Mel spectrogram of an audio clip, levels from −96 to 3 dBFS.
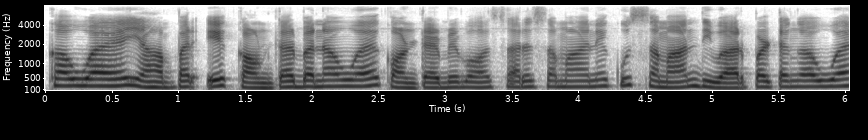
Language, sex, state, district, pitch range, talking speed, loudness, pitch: Hindi, female, Chhattisgarh, Korba, 185-225 Hz, 220 wpm, -15 LUFS, 205 Hz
